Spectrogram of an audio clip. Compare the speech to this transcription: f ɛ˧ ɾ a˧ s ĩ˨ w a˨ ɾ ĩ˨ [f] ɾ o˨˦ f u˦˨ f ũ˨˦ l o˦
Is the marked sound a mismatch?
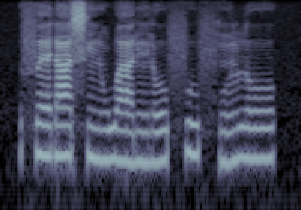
yes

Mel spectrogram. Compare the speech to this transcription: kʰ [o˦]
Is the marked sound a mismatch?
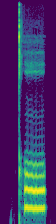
no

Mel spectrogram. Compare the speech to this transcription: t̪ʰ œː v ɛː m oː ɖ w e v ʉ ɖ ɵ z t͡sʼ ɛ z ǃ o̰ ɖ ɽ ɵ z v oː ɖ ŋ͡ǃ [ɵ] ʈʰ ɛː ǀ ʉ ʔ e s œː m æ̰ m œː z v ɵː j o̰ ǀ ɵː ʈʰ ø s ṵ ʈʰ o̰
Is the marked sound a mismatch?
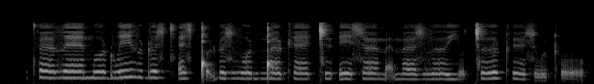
yes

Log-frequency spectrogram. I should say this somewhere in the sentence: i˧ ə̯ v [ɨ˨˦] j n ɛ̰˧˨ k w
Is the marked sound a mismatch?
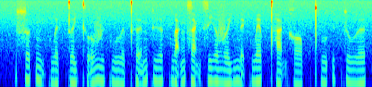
yes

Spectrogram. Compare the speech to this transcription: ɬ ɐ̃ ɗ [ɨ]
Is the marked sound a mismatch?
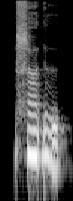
no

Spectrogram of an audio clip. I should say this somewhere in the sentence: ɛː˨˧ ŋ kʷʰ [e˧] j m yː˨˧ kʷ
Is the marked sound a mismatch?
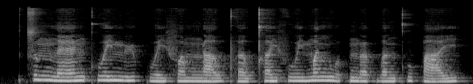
no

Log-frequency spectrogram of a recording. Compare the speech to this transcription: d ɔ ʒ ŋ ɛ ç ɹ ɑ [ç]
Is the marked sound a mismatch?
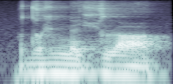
yes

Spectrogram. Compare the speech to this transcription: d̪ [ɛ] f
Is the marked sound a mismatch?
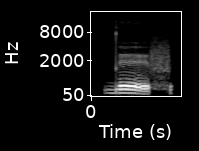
no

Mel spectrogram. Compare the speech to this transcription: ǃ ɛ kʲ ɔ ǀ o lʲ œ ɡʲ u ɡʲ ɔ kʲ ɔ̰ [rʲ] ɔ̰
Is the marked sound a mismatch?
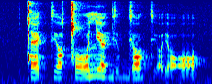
yes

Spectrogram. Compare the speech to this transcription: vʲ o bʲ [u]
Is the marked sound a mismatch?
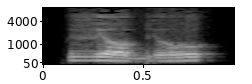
no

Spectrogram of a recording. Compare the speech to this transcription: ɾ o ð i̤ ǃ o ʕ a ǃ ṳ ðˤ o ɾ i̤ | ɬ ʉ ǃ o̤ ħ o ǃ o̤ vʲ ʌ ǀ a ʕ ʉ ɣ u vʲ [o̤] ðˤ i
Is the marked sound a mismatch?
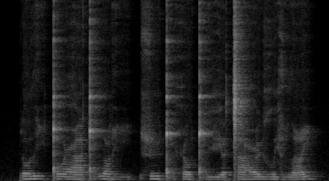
no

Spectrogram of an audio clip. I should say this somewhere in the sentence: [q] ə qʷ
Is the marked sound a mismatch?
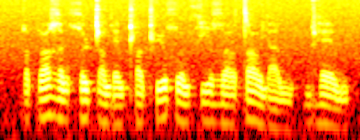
no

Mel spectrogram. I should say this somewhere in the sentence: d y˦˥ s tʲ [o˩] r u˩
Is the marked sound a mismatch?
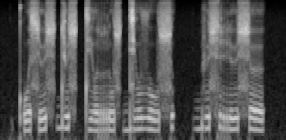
no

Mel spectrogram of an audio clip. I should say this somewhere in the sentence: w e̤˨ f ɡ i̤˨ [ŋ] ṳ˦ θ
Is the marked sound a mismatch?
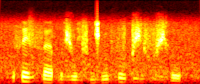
no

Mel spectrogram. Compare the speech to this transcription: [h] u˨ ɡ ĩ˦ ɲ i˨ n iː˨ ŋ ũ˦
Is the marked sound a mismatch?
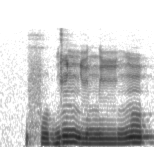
yes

